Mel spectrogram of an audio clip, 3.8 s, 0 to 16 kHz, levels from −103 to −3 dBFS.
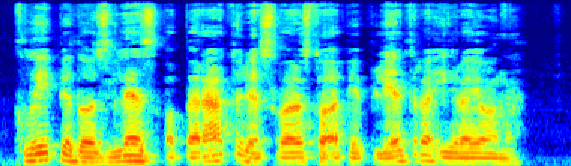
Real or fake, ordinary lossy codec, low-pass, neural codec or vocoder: fake; AAC, 48 kbps; 14.4 kHz; vocoder, 48 kHz, 128 mel bands, Vocos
